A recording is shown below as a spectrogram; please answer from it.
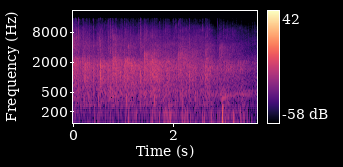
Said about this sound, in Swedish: En applåd för konfirmandrarna.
